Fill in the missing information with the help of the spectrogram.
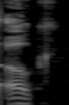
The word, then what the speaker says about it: OHK: So if you download my app, it's called Oak, but it's spelled OHK.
